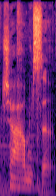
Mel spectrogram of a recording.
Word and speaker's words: charms: C'est vrai que si on le prononce bien c'est un charms, voilà.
